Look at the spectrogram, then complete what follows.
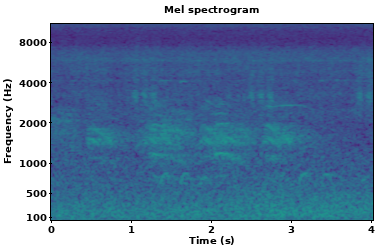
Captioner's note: crow cawing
